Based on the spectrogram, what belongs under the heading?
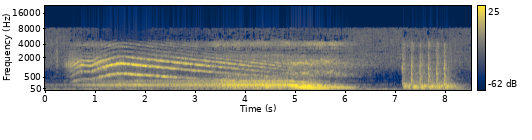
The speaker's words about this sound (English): Sakes alive, what's that? It's a police siren. All I gotta do is get in a taxi and keep blowing this. And I got my own police car.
